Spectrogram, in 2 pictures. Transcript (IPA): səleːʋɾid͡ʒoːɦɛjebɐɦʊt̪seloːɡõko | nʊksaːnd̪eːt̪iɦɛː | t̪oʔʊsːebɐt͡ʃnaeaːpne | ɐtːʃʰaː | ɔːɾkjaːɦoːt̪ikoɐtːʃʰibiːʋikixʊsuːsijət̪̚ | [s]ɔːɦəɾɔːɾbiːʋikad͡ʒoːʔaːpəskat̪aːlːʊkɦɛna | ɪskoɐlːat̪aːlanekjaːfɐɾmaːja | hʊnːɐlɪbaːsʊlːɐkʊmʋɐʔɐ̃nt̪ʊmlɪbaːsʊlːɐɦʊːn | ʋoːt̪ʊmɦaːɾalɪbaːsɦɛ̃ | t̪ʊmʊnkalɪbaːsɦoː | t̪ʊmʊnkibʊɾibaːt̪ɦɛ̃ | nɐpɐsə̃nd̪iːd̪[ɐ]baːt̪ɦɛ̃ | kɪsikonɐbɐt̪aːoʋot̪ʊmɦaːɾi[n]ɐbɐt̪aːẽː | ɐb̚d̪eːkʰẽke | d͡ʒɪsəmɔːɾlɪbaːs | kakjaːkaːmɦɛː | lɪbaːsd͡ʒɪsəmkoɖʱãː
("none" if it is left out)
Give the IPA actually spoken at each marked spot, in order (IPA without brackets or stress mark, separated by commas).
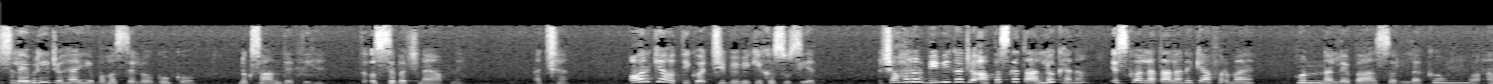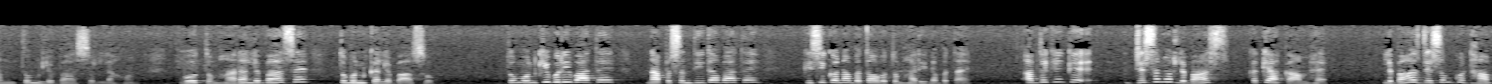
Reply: ʃ, a, n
